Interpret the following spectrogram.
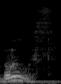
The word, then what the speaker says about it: Bluth: He's an old man, but pronounced Bluth.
